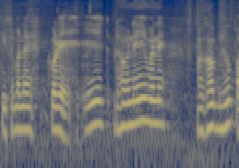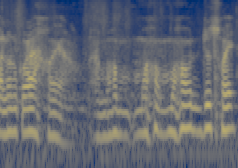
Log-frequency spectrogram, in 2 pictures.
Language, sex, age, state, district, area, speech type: Assamese, male, 60+, Assam, Dibrugarh, rural, spontaneous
